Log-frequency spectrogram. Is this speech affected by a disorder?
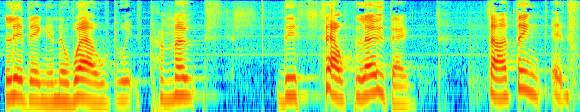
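Yes: cerebral palsy.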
